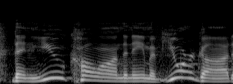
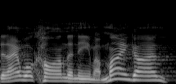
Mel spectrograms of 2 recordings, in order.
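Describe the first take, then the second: First: "you" and "your" picked out against the rest; stress on YOU and YOUR. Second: "my" picked out against the other side; stress on MY. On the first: Elijah challenges Baal's prophets, stress on "you" and "your". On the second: Elijah sets his God against theirs, stress on "my". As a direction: lean on "my", then fall. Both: Acted. Elijah contrasts the two gods.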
